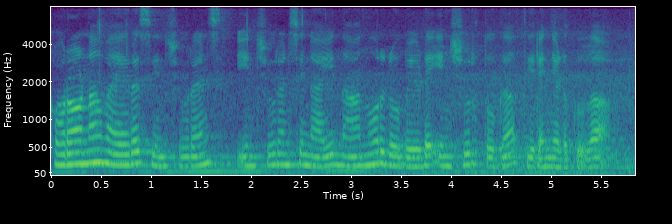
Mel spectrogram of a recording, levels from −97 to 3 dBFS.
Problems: none marked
